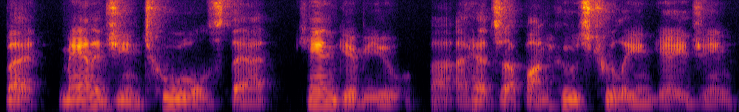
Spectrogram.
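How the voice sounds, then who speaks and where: A man's voice: low voice, unhurried, darkish tone. A middle-aged man, a sales executive, speaking in a casual conversational way on a webinar panel. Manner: conversational, folksy, with fillers.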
